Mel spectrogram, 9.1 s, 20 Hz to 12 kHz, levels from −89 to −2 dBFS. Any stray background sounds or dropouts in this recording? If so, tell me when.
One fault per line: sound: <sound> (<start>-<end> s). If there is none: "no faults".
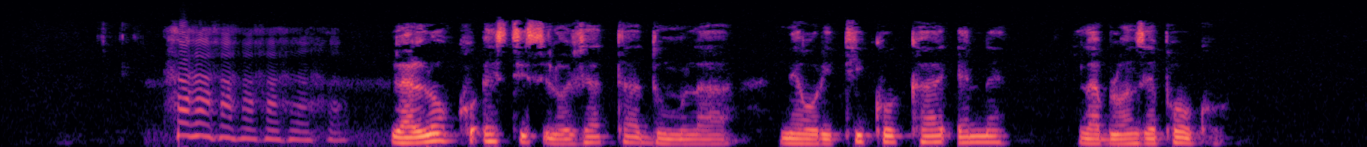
sound: laugh (1.1-2.3 s)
